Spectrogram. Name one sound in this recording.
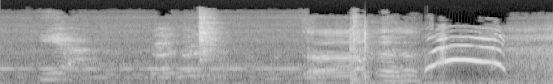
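A man talks excitedly close by.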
